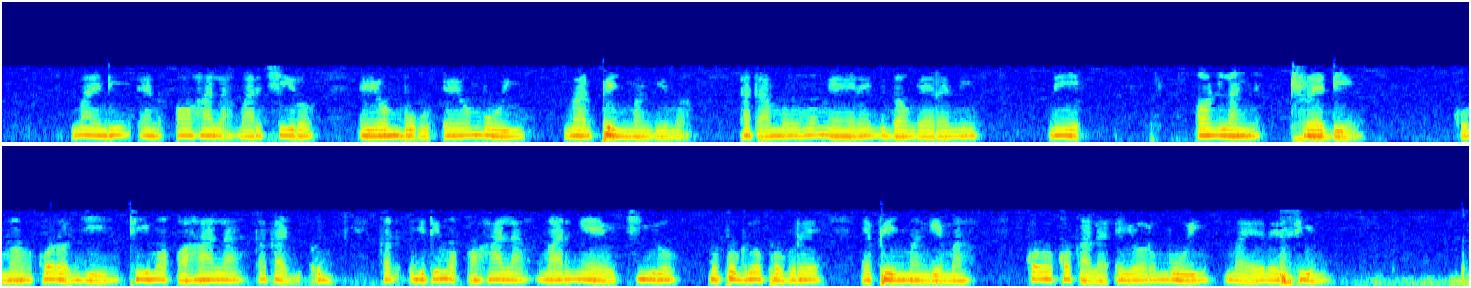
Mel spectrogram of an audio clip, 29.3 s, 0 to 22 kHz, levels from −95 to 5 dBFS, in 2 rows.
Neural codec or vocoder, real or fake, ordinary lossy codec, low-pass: none; real; AAC, 16 kbps; 10.8 kHz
